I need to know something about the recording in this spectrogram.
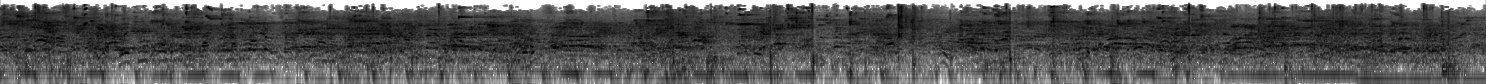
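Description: Rubber dodgeballs bouncing and slapping on a hardwood gym floor, many short scattered impacts, over the steady chatter of a crowd of players, echoing in a large hall.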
